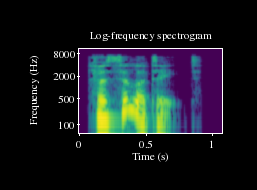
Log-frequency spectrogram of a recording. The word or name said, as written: facilitate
